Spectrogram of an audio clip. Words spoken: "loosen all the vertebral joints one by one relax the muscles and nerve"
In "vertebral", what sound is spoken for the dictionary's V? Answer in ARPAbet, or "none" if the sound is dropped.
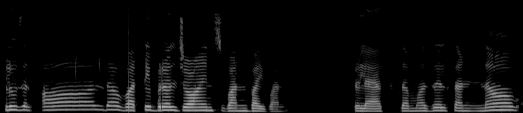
V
